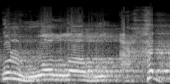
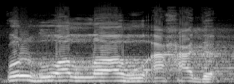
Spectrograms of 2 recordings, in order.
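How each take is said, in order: First: The last word ends with a forceful hit. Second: The last word ends softly without extra force. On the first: Say that God is sharper. The speaker calls it wrong. "ahad dengan intonasi kenceng di akhir" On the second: Say that God is One. The speaker calls it right. "jangan memberi intonasi di akhir ketika membaca ahad"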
